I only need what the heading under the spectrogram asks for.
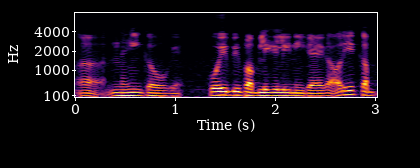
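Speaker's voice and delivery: ordinary talk, nothing marked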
